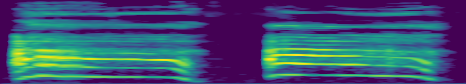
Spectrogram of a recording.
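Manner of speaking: very high, loud furious scream. Acted. Taylor screaming at her brother, furious shriek. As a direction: scream it at full force. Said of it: "Taylor screamed louder".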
